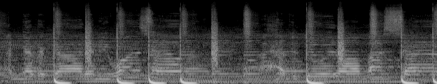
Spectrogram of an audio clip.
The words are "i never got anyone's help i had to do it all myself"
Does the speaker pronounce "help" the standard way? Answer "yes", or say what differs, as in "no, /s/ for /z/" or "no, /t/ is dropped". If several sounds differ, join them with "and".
no, /f/ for /p/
